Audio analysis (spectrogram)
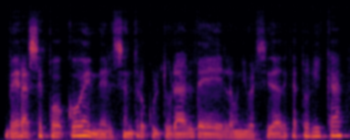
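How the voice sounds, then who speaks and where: A man's voice: fairly low pitch, fairly quick, a little mellow. A man hosting a conversational interview, appreciative and tentative, often ending on a questioning tag. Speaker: interview host.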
